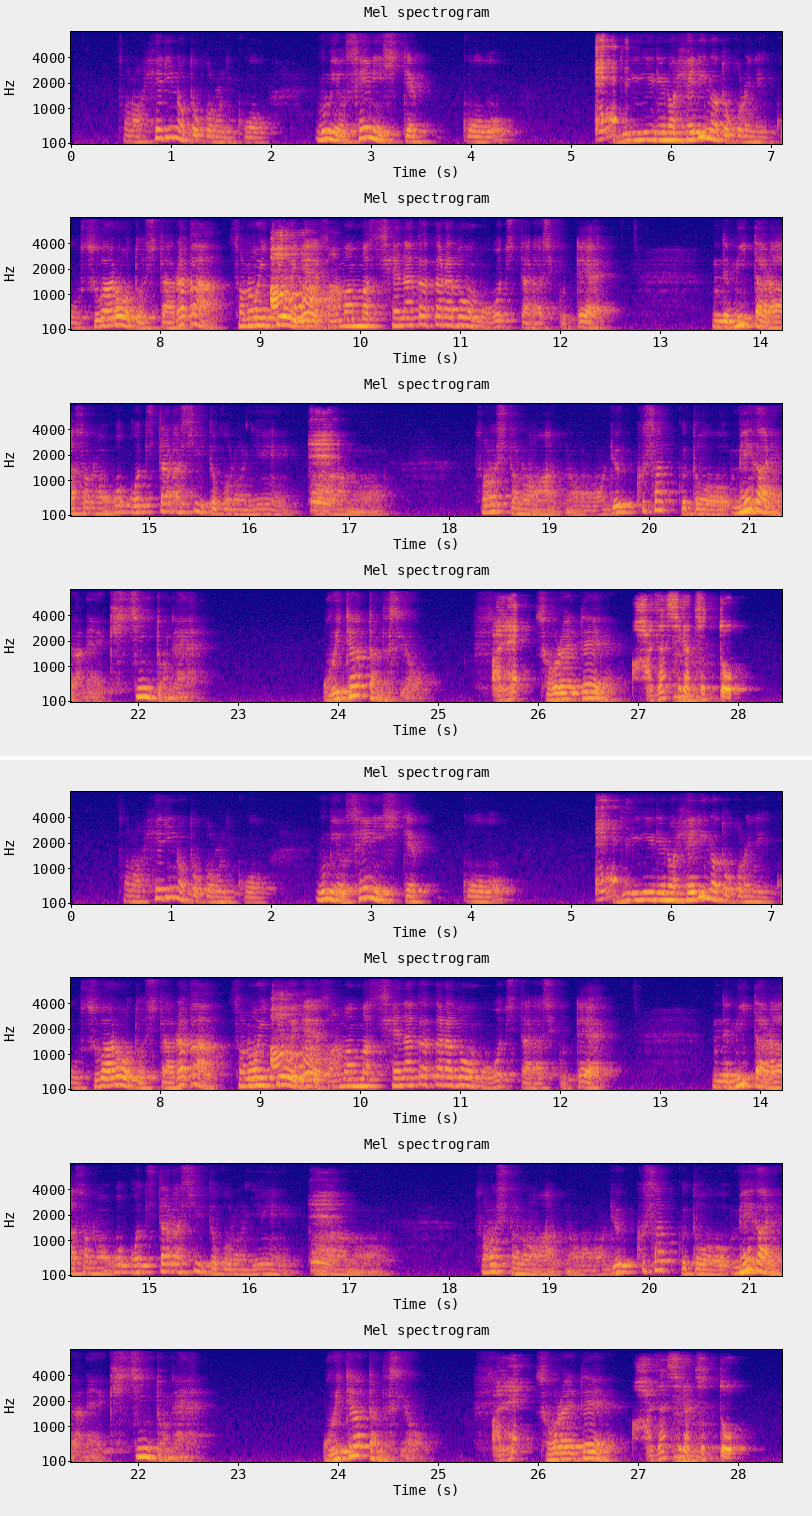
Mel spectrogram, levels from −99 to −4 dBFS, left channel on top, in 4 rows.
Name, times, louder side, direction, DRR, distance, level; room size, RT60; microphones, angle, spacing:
voice 1, 0.5-1.9 2.4-3.6 3.9-4.4 5.4-12.5 13.5-17.4 18.3-22.6 23.9-24.9 25.4-25.6 26.0-26.8 27.3-27.6, equal, 10° left, -1 dB, 3.6 m, -27 dB
voice 2, 9.1-9.8 16.6-16.9 25.5-25.8 26.9-27.9, left 4 dB, 55° left, 3 dB, 1.7 m, -26 dB
18.0 x 11.0 x 5.7 m, 0.40 s
head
